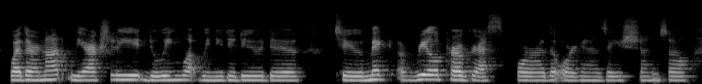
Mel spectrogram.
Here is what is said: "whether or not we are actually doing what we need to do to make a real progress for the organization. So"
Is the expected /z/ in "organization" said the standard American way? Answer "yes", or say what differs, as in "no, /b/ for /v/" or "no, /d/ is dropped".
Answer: yes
